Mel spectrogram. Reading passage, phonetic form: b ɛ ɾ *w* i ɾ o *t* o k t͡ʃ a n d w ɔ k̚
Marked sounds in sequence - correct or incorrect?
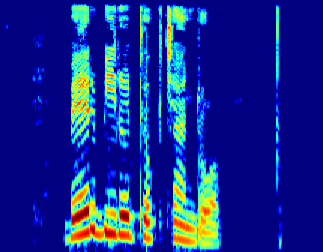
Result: incorrect, correct

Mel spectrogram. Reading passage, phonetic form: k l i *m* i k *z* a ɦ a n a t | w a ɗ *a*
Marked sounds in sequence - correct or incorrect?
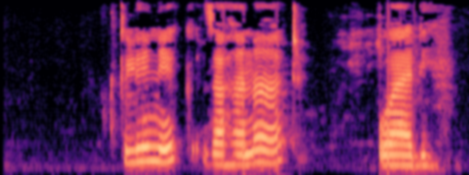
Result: incorrect, correct, incorrect

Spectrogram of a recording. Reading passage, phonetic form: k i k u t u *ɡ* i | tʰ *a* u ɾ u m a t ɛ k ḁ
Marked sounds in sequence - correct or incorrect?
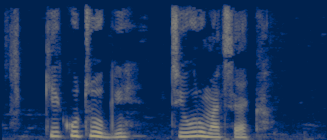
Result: correct, incorrect

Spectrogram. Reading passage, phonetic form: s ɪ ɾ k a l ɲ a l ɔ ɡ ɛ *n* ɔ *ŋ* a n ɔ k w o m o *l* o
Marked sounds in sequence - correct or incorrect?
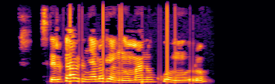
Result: incorrect, incorrect, incorrect

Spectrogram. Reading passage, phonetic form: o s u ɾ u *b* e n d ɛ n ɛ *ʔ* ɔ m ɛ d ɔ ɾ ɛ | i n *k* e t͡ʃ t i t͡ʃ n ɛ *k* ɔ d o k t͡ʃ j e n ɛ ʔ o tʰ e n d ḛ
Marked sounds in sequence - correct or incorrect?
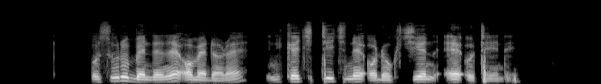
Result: correct, correct, correct, incorrect

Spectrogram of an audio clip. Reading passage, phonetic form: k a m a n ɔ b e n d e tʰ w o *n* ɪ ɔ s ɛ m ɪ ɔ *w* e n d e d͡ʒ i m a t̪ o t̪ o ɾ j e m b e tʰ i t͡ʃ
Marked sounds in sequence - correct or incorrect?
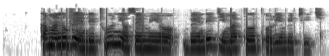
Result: correct, incorrect

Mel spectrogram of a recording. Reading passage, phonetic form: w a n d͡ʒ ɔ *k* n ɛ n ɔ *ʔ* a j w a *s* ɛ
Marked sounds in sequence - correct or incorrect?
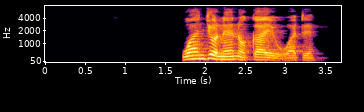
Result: incorrect, incorrect, incorrect

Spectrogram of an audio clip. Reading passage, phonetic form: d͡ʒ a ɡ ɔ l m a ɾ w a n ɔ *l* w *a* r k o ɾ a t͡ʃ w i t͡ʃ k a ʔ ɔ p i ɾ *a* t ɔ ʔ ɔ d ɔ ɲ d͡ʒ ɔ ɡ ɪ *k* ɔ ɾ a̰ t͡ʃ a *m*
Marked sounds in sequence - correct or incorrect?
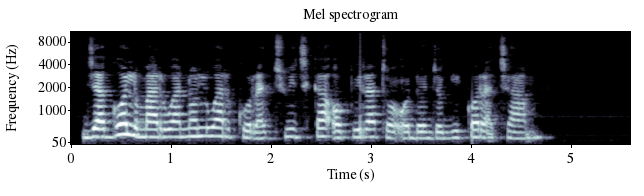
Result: correct, correct, correct, correct, correct

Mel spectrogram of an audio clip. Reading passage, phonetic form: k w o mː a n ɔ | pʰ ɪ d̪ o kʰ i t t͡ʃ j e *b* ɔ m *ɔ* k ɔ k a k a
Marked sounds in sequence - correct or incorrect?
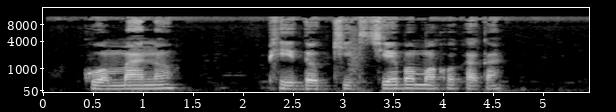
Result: correct, correct

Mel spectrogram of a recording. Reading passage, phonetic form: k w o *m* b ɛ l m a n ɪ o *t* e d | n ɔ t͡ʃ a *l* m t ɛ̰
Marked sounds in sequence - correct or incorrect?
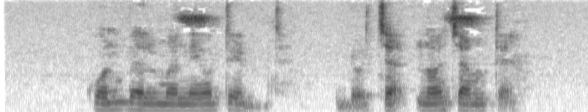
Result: incorrect, correct, incorrect

